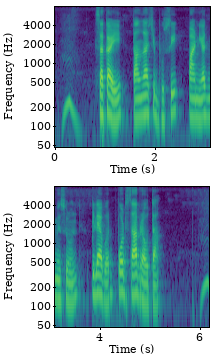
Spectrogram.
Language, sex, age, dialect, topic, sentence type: Marathi, male, <18, Southern Konkan, agriculture, statement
